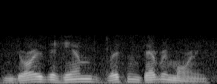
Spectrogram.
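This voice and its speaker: American radio host, tinny old broadcast. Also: male voice, fairly low pitch, expressive, a little fast, slight background noise. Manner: folksy, joking, rambling. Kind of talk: casual early-morning radio chat. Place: radio studio. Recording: tinny vintage 1950s AM radio aircheck.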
